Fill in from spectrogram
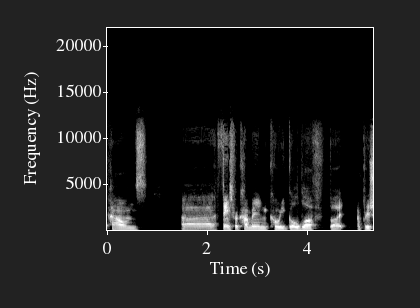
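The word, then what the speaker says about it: Goloubef: Cody Golubov is how you pronounce it on Elite Prospects.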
